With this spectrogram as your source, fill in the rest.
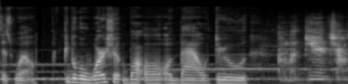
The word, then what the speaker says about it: Baal: It's Baal, that's how you actually pronounce it from Hebrew. Or Baal is how, or Baal is how we Americans pronounce it, is the king.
